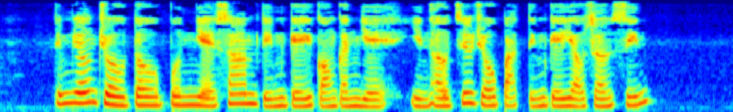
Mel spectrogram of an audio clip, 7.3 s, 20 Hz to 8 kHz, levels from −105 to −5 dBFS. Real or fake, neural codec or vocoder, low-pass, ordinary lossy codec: real; none; 7.2 kHz; MP3, 64 kbps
